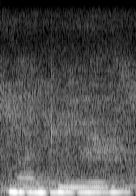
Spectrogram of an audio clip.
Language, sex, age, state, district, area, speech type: Goan Konkani, female, 30-45, Goa, Murmgao, urban, spontaneous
